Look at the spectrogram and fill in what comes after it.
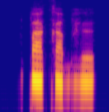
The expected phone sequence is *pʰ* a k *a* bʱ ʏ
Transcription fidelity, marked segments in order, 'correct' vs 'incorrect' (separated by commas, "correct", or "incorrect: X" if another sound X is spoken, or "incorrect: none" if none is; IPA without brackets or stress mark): incorrect: p, correct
